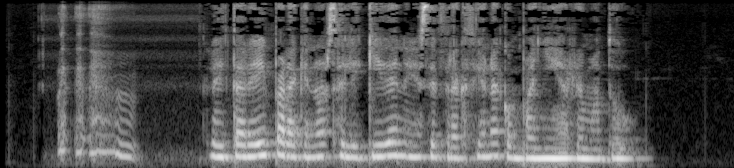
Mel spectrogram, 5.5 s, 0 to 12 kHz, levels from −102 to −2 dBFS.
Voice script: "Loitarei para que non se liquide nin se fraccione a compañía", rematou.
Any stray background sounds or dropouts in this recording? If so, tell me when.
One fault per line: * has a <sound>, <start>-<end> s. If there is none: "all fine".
* has a throat clearing, 0.4-1.1 s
